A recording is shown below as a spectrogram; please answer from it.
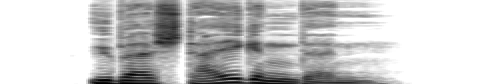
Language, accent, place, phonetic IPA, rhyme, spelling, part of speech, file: German, Germany, Berlin, [ˌyːbɐˈʃtaɪ̯ɡn̩dən], -aɪ̯ɡn̩dən, übersteigenden, adjective, De-übersteigenden.ogg
- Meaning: inflection of übersteigend: 1. strong genitive masculine/neuter singular 2. weak/mixed genitive/dative all-gender singular 3. strong/weak/mixed accusative masculine singular 4. strong dative plural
